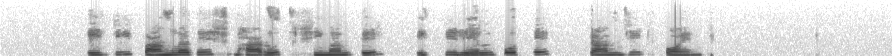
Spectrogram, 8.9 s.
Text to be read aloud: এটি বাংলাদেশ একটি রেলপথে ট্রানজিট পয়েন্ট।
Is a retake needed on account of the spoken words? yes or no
yes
